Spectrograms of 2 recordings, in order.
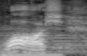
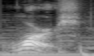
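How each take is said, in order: First: It is said without an R sound. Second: It is said with an R sound inside.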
